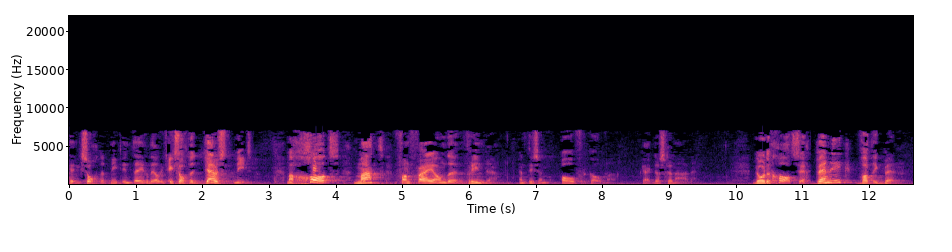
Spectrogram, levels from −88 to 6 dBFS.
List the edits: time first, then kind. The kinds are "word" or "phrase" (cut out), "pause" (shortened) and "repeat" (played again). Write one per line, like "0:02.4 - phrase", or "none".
0:01.4 - word
0:10.5 - word
0:11.1 - word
